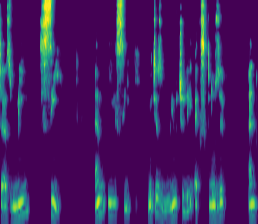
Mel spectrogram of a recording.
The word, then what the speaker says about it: MECE: It's pronounced as MEC, MECE, which is mutually exclusive and collectively exhaustive.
